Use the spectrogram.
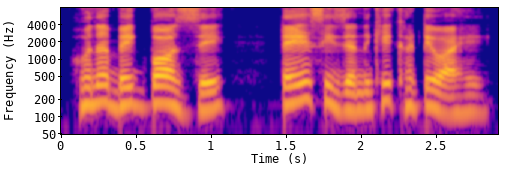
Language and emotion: Sindhi, neutral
